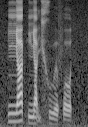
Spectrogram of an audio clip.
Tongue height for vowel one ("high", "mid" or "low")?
low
